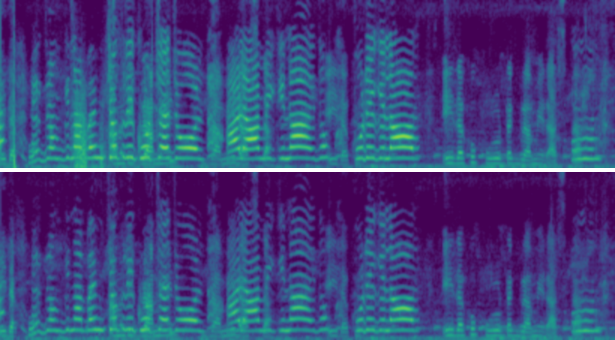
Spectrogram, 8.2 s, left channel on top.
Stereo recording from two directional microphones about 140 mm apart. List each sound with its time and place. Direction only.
0.3 s a child's voice: 40° left (ahead or behind)
1.4 s speech: 65° left (ahead or behind)
2.0 s a child's voice: 50° left (ahead or behind)
5.9 s speech: 15° right (ahead or behind)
